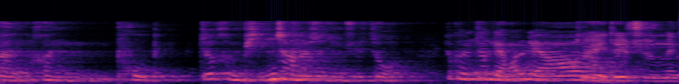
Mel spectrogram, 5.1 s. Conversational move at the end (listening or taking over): taking over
